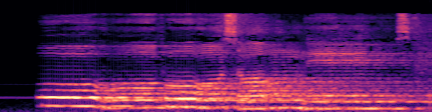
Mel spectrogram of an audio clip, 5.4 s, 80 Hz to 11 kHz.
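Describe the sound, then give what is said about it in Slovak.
Sustained organ tones swell in after a brief silence and hold steady, shifting through a few slow chord changes at a fairly loud, even level with no voices, at the fourth Station of the Cross. “Nepovie slova, len sa díva na presvetého kráľa – potom sa ozvú tie isté organové tóny ako pri obraze piety v 13. zastavení.”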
